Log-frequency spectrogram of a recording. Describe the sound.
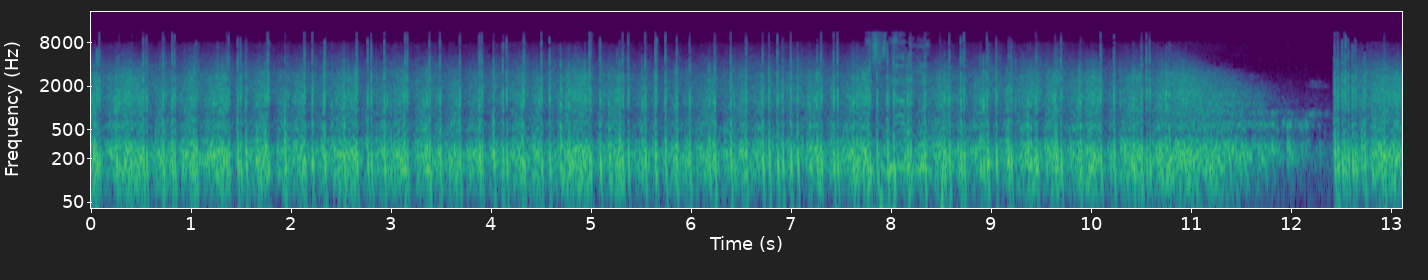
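A dense, rapid barrage of firework bangs, set off at 5:41 in the morning on Monday, February 27th, crackles nonstop for over twelve seconds, loud and continuous like a grand finale, then cuts off abruptly. A man briefly speaks over it.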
